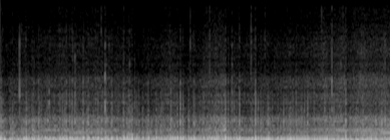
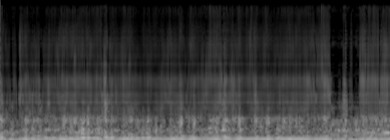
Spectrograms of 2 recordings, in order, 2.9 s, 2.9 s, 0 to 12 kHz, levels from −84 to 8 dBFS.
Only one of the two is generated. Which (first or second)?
second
